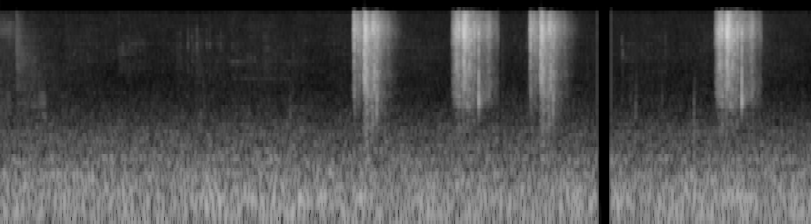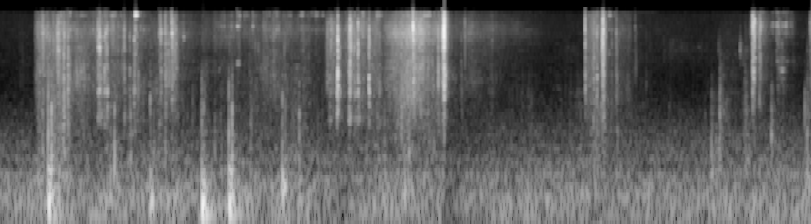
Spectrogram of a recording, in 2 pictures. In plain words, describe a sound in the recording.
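Short clicks and rustles sound as items are handled.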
